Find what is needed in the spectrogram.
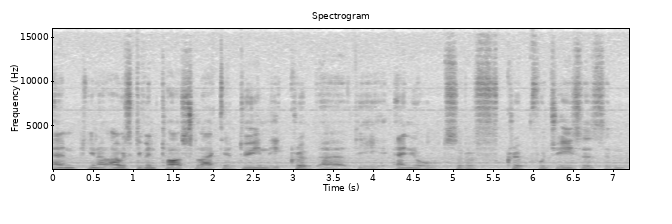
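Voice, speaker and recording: The room gives a man's voice an audible echo. There is noticeable background noise too. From South Africa. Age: 70s. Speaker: author and spiritual teacher. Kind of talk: interview. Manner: halting, many fillers.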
